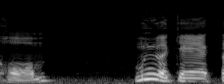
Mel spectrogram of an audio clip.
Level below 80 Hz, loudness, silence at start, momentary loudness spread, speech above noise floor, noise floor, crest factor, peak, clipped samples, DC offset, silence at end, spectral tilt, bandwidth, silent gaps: -56 dBFS; -19 LUFS; 0 s; 15 LU; 34 dB; -53 dBFS; 18 dB; -2 dBFS; under 0.1%; under 0.1%; 0.15 s; -7.5 dB/octave; 9.4 kHz; none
